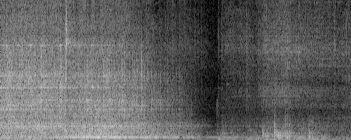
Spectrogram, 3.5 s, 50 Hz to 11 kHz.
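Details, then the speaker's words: Lathe turning as depth of cut increases from 50 to 80 thousandths per side: steady whirring cut, then the motor note sags and quiets as the tool bites deeper; lathe taking a heavy cut normally, finish stays consistent. "Okay, so it's going to catch up. There it is. You can hear the lathe taking the load."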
